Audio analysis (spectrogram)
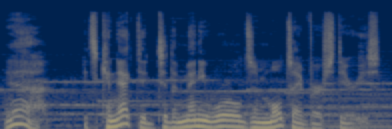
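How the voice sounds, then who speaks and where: An actor voicing a level-headed, knowledgeable man in a video game, measured and matter-of-fact. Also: mid-range voice, lively intonation, a little mellow, lightly acted. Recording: music under the voice.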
